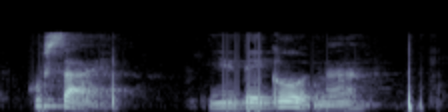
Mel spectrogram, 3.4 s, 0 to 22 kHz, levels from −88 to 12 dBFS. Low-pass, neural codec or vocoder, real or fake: 7.2 kHz; none; real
